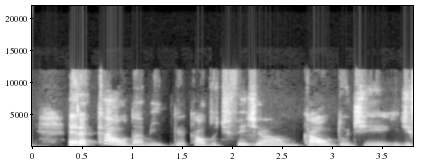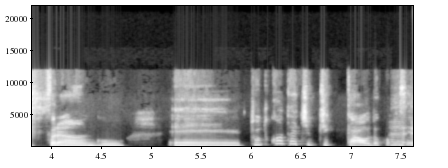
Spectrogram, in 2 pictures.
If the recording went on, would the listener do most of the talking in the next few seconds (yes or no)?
yes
